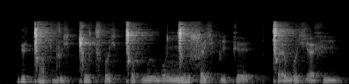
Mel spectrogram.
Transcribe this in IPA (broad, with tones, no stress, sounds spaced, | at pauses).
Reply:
ɾʲ ɯ˦ ɡ͡ǀ a˧ p d ɯ˨ ç ǀ u˦ t͡sʼ ɤ˨ ç ǀ ɤ˧ p w ɯ˨ w o˨ ŋ͡ǀ i˦ ɬ ɛ˦ ç p ḭ˦ k e˨ | ǀ ɛ̰˧ w ɤ˧ ç ɛ̰˦ x i˧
